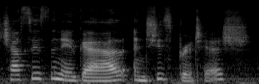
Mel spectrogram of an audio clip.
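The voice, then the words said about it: Weak put-on British accent. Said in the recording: “this is my British accent, and it's not very good”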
